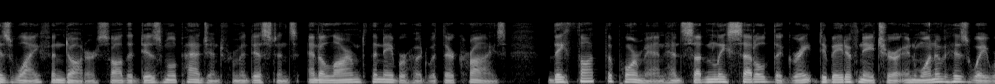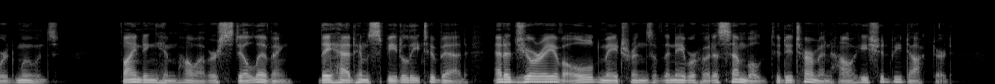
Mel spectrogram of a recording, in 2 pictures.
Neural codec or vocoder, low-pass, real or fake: none; 7.2 kHz; real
